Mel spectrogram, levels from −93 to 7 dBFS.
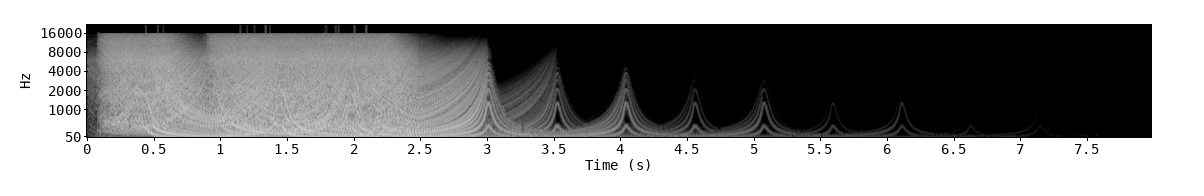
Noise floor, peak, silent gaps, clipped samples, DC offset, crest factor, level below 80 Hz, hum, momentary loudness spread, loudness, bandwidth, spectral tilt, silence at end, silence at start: under -90 dBFS; 0 dBFS; none; under 0.1%; under 0.1%; 16 dB; -32 dBFS; none; 11 LU; -10 LUFS; 16 kHz; -2 dB/octave; 4.45 s; 0.05 s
